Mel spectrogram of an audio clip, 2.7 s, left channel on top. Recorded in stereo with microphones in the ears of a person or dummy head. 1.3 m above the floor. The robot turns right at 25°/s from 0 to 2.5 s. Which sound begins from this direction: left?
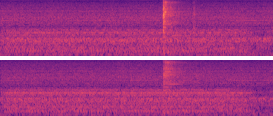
A camera shutter, at 1.6 s.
